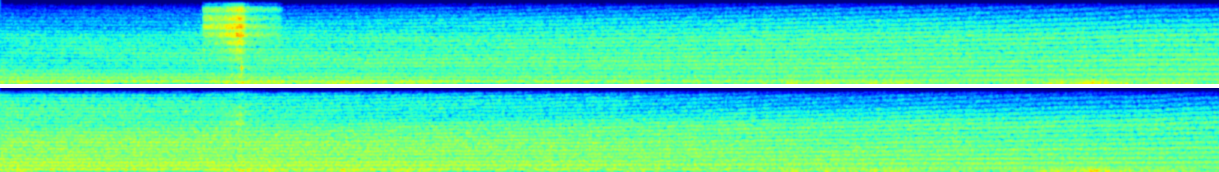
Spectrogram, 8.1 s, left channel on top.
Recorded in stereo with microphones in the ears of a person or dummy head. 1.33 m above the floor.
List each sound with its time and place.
0.0 s a drone: 60° right (ahead or behind); by 8.1 s 5° right (ahead or behind)
1.4 s a whoosh: 65° left (ahead or behind)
